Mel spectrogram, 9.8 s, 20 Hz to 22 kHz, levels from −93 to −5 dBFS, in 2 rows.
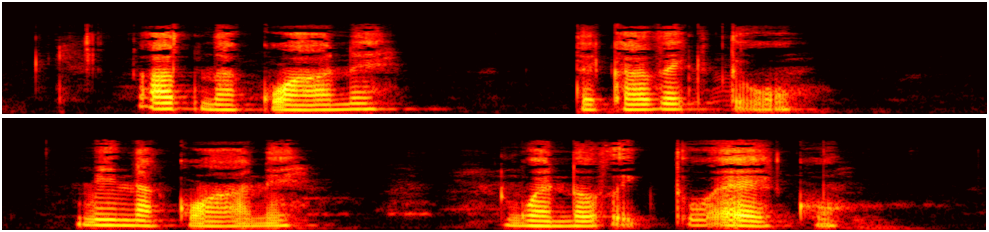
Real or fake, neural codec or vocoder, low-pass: real; none; 9.9 kHz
